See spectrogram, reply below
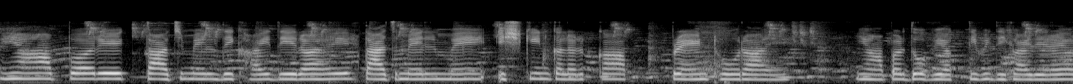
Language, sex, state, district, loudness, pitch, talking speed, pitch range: Hindi, female, Bihar, Gaya, -18 LUFS, 245 Hz, 155 wpm, 240-260 Hz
